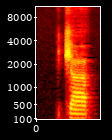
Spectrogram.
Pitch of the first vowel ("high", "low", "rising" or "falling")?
high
